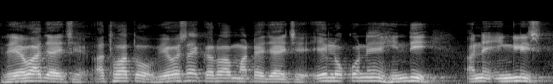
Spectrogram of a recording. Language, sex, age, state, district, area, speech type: Gujarati, male, 60+, Gujarat, Morbi, rural, spontaneous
